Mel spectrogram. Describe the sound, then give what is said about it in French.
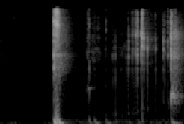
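A beer can from a quality brewery cracks open for a tasting with a single sharp snap from silence, followed by a sputtering, crackling fizz in irregular bursts as it foams. No voices. “Comme vous l'entendez, c'est une canette.”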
